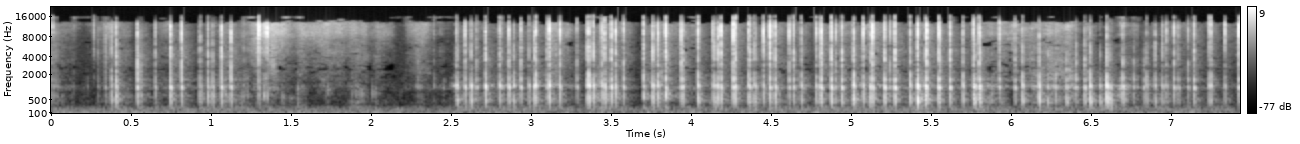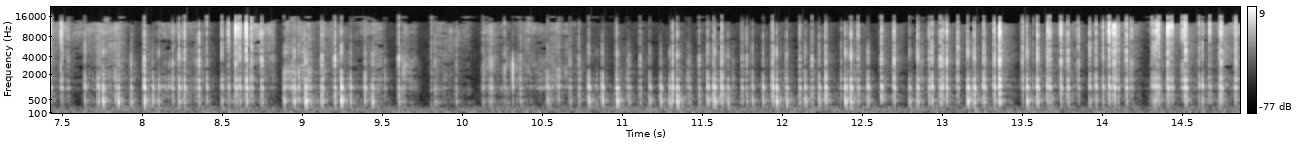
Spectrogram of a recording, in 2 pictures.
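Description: A hardcover book with a glossy cardboard cover lies flat on its side while its front cover is scratched and tapped with long pink nails. After a quieter scratching start of about two and a half seconds, dense, rapid clicking taps and dry scraping strokes continue steadily. Each tap is short and crisp with almost no ring.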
